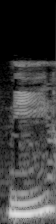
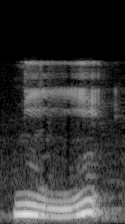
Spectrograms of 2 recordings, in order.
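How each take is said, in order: First: Ni is said with a rising tone. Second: Ni is said with a low dipping tone. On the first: "Ni dia akan tukar jadi tanda nada kedua" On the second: "dua tanda nada ketiga"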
